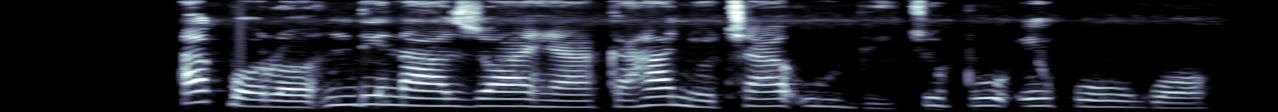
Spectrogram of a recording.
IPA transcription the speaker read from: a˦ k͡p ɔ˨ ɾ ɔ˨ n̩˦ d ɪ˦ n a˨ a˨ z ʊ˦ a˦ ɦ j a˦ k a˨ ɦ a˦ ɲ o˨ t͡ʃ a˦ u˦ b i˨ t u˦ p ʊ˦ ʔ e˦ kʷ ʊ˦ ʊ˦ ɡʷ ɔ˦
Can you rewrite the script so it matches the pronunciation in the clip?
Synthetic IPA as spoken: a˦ k͡p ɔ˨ ɾ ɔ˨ n̩˦ d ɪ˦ n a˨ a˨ z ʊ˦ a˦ ɦ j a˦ k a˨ ɦ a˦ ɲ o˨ t͡ʃ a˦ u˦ b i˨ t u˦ p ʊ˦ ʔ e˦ kʷ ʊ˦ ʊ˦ ɡʷ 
